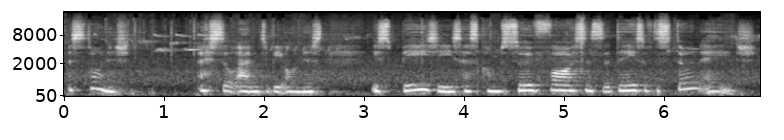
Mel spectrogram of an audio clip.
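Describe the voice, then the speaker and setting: A woman's voice: mid-range voice, measured pace, background noise, close to an everyday voice. A woman voicing a sickly, motherly Earth goddess in an intimate roleplay monologue, hesitant and emotional, dipping toward whispers. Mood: tender pride. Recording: nature ambience with birdsong behind voice.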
